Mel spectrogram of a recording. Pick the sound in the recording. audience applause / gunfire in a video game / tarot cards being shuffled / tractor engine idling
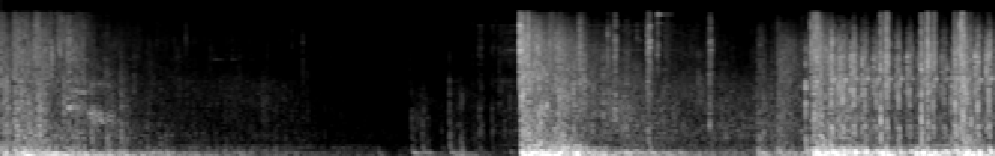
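gunfire in a video game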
